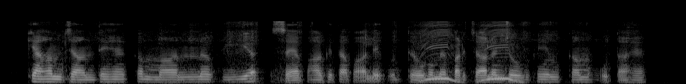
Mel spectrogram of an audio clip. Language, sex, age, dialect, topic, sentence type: Hindi, male, 18-24, Kanauji Braj Bhasha, banking, statement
